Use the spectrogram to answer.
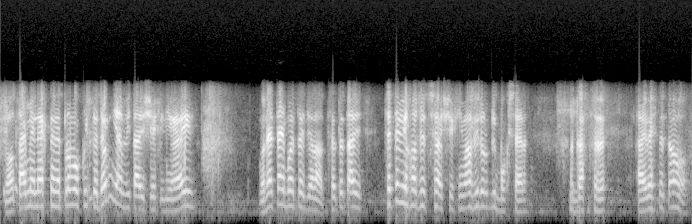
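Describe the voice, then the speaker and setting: A man, rambling in slangy street talk and tossing in "more", being interviewed outdoors at night on a handheld camera. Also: high-pitched. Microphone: handheld camera mic. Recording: lo-fi noisy handheld camera audio.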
